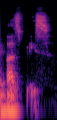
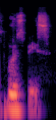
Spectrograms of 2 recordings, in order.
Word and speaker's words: Busby: So she couldn't say Busbys. It was Boosbys.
